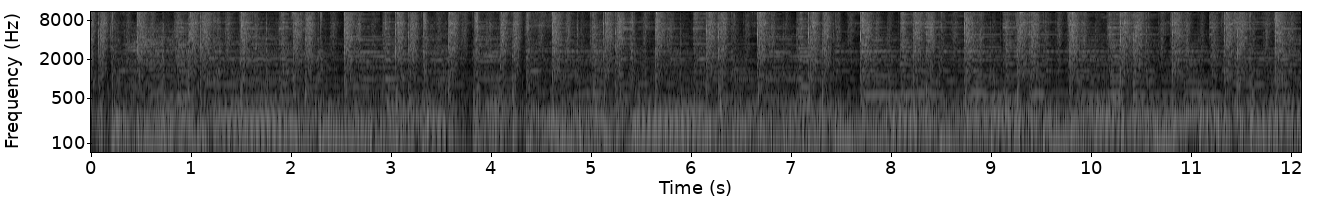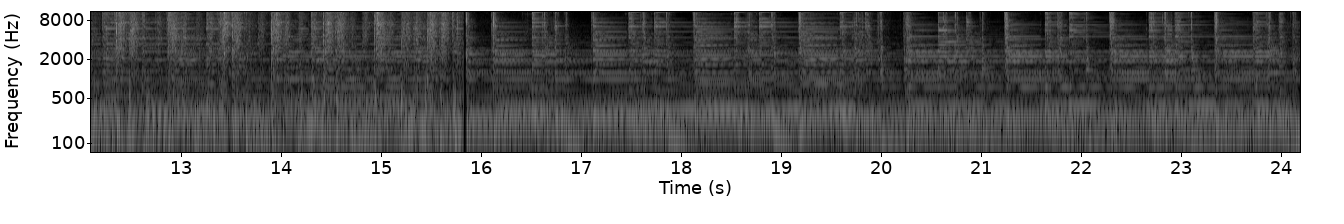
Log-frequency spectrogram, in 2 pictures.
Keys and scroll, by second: 2.4 Return, 2.7 ctrl+shift+[, 7.0 i, 7.3 v, 8.3 ctrl+z, 8.8-11.6 typing, 12.2 ctrl+shift+], 15.4 p, 19.3 v, 19.3 a, 23.1 v, 23.9 i.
